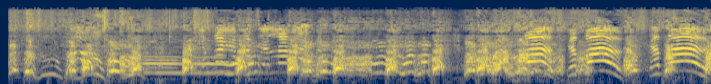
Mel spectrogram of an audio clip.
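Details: Angry village dogs in India barking during a fight: rapid overlapping arched barks and yelps, with harsh growling bursts and higher strained cries, dense and continuous throughout.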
